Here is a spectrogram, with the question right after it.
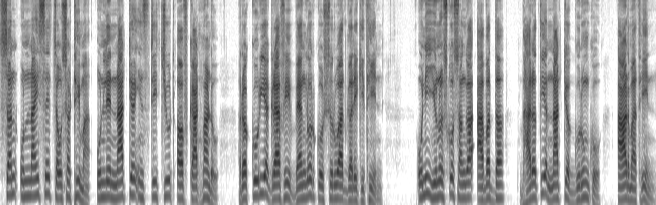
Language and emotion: Nepali, neutral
